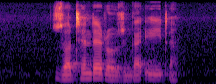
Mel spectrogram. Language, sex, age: Venda, male, 24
